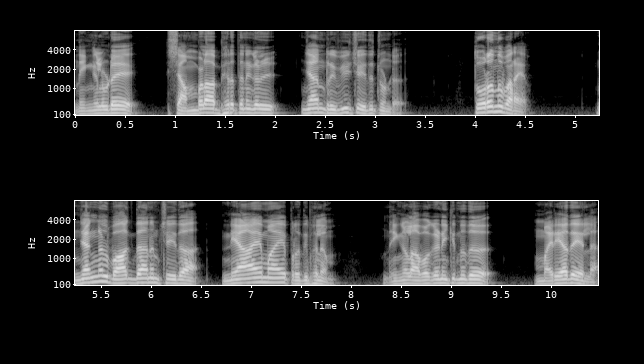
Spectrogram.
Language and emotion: Malayalam, angry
